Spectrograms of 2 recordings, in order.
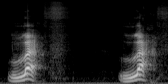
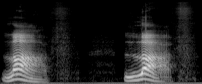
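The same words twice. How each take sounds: First: American "laugh", front a; American demo of the word "laugh"; American accent. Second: British "laugh" with long ah; British demo of the word "laugh"; British accent. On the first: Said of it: "미국식 발음으로는". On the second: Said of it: "영국식 발음으로 가면". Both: Shown as a demonstration.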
